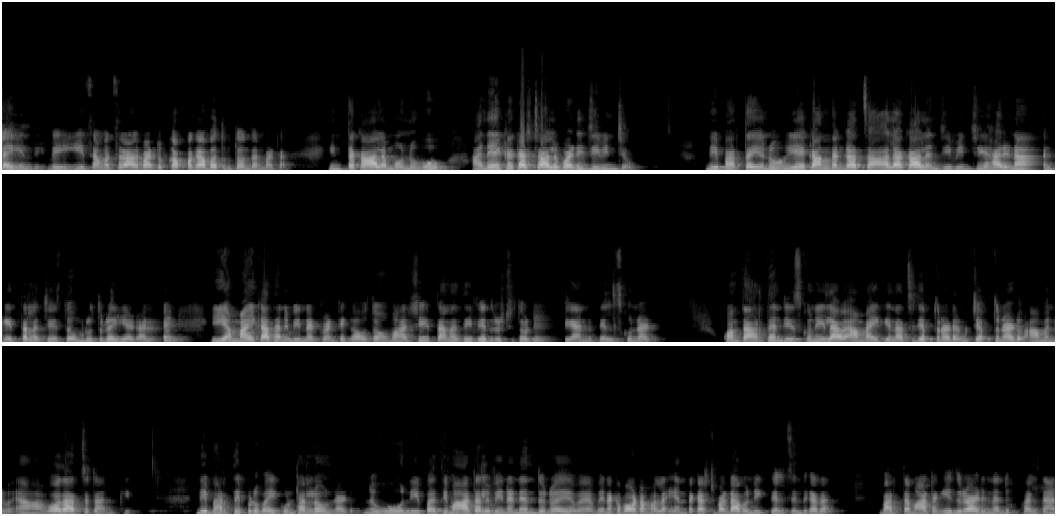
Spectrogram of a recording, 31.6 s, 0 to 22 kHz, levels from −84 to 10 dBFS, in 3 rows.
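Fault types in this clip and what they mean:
Lost LE Audio frames: at 8.22, 10.17, 11.97, 15.85, 24.95, 27.49 and 29.61 s, gaps of 70 to 310 ms where the LC3 decoder repeats the last spectrum with scrambled signs, so the sound blurs into a noisy smear that fades on the longer losses.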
